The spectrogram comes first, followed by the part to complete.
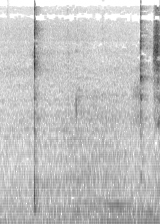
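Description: A single sharp click of a metal fork against the stainless steel inner pot of an electric pressure cooker while cooked chicken gizzards are pierced to test whether they are tender. A faint low hum follows.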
